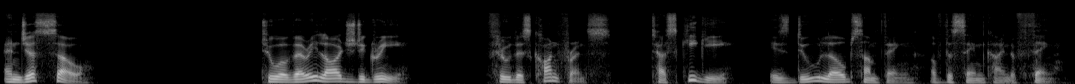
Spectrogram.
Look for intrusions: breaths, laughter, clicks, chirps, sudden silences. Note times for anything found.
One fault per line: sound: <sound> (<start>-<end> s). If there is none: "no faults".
no faults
